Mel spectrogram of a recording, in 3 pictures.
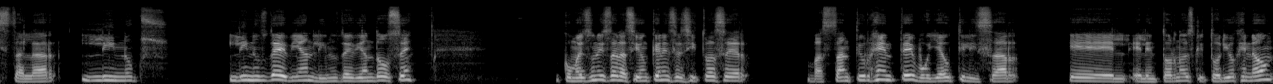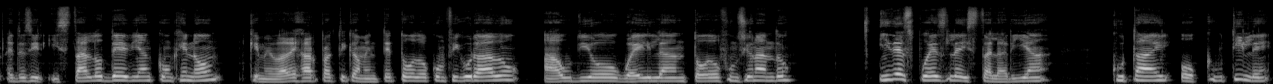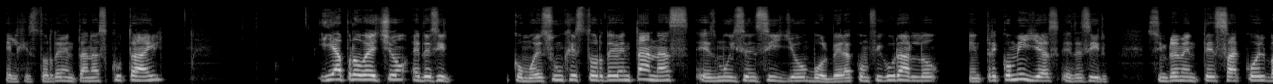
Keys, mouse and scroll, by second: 21.1-23.3 scroll up 1, 23.3-24.6 drag, 27.3 click, 30.4 click.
